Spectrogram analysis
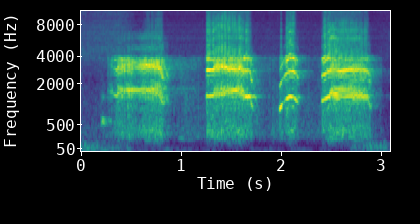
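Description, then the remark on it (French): A monkey calls out in three loud, harsh, screechy bursts, with a short rising yelp squeezed between the last two. There is no talking. “Le singe. Oui. Un point pour Léonore.”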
